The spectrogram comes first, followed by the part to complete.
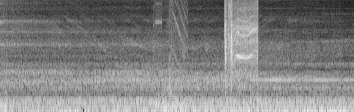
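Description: Sound-design effects under animated title cards: a steady low drone, with a short bright burst of noise about three seconds in, followed by a thin steady high tone.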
